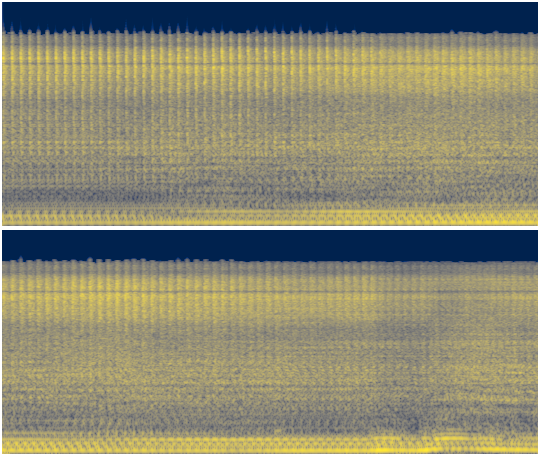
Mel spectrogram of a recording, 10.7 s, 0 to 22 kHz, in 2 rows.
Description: This is my 2005 Subaru WRX with a bit of rod knock.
